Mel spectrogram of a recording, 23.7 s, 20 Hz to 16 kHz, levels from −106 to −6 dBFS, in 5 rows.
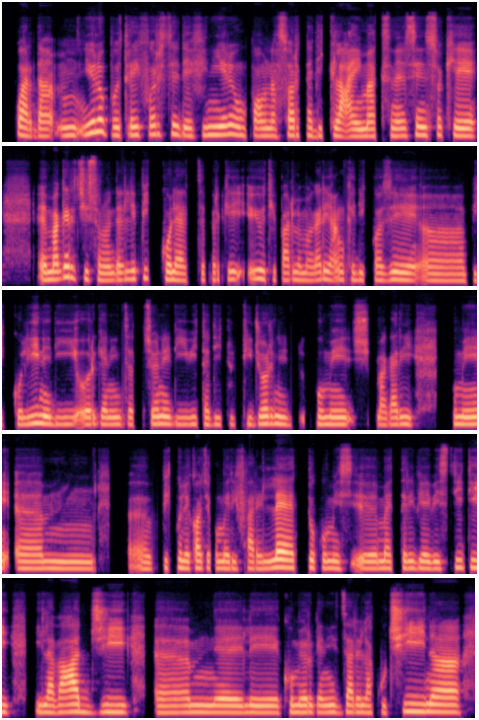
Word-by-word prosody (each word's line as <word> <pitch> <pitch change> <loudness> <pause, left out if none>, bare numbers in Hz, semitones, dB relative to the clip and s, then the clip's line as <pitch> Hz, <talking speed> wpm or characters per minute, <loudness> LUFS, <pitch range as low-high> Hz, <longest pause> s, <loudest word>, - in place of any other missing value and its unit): Guarda, 185 -3 +2
mhmm, 205 +1 -1
io 265 +5 +4
lo 305 0 +5
potrei 210 0 -1
forse 230 +1 -2
definire 215 +3 +2
un 215 -2 +1
po' 195 - -4
una 190 0 0
sorta 205 +2 -1
di 195 0 -6
climax 185 0 +1
nel 190 0 0
senso 215 +2 0
che, 195 -3 +2 0.4
ehm, 190 - +2
magari 255 +6 +5
ci 210 -2 -3
sono 185 -2 -2
delle 195 +3 -1
piccolezze 195 -5 -2
perché 195 +1 -7
i - - -3
io 225 -1 +2
ti 200 -1 -9
parlo 190 +1 -4
magari 190 +3 -2
anche 195 0 -4
di 190 - -4
cose, 185 0 0
ehm, 170 -1 -4
piccoline 185 +3 +1
di 180 0 -5
organizzazione 180 +1 0
di 175 -1 -7
vita 180 0 -4
di 175 0 -7
tutti 180 0 -14
i - - -4
giorni 195 0 +2
d 165 - -18
come 180 -1 +1
sci - - -6
magari 175 +1 -2 0.4
come, 185 0 +2
ehm, 175 -1 0 0.4
uhm, 165 - -3
piccole 195 -1 -1
cose 185 0 0
come 180 0 0
rifare 175 0 -3
il 175 +1 -1
letto, 195 -1 +6
come 185 0 -1
s 175 - -9
ehm, 175 0 0
mettere 185 0 -1
via 180 0 0
i - - +1
vestiti, 185 +2 -2 0.2
i 185 - -3
lavaggi, 185 0 +4 0.2
ehm, 180 +1 0
e 175 -1 +4
le 175 -1 +1
come 180 0 0
organizzare 180 0 0
la 175 -1 -1
cucina, 190 +1 +3
185 Hz, 175 wpm, -23 LUFS, 180-195 Hz, 0.4 s, letto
